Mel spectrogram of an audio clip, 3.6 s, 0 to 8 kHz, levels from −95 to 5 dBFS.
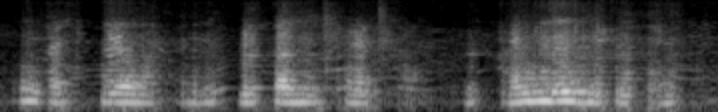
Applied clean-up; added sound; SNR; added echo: neural mask model RNNoise.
